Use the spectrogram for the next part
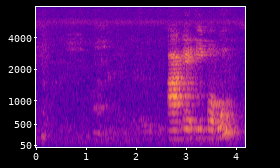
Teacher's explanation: A, E, I, O, U. están vibrando las cuerdas vocales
